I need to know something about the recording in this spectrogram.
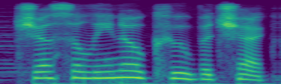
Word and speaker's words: Juscelino Kubitschek: jessilee no kubacheck de Oliveira Portuguese pronunciation September 12th 1902 August 22nd 1976 known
